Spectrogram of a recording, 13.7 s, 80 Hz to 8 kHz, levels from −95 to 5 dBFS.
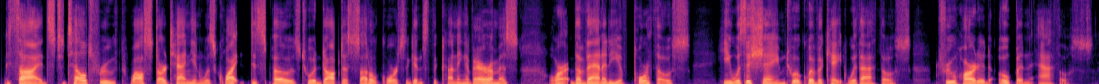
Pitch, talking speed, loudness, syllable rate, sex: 125 Hz, 155 wpm, -20 LUFS, 5.1 syllables/s, male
